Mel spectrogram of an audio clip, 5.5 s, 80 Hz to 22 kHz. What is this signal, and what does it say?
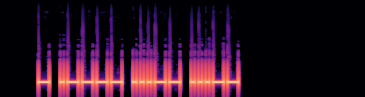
Morse code, heard as a keyed tone, about 22 wpm, 700 Hz. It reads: T133
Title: Numbers - Contest Style - 4-Digit 22wpm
